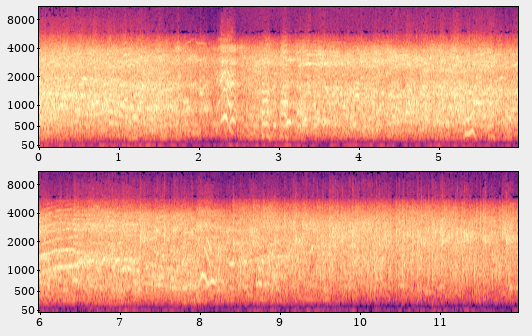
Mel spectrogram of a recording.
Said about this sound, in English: Well, I'm glad that the applause finally outweighed the groaning, eh?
